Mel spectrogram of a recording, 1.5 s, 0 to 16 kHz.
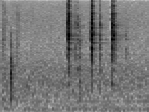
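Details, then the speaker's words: Unmarked 3- or 4-terminal relay bench-tested by powering its electromagnet terminals: three crisp clicks a quarter second apart as the coil pulls in; relay working normally. "right I've just found the two wires two terminals that power the electromagnet and once you know if this is permanently on that you'll hear a bit of a buzzing"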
